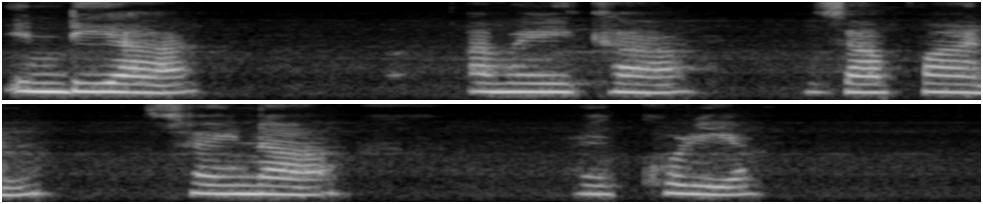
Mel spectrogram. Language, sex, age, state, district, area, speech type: Bodo, female, 18-30, Assam, Kokrajhar, rural, spontaneous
